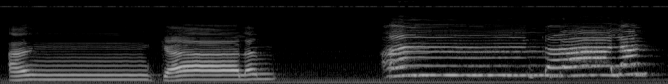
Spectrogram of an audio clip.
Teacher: انکالا۔ کاف، یہاں نون کا جو آپ اخفاء کریں گے تو تھوڑا سا غنّے کی طرف زیادہ مائل ہوگی آواز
